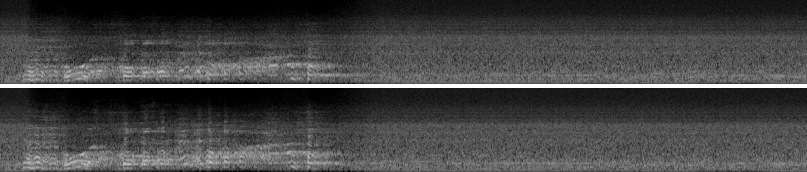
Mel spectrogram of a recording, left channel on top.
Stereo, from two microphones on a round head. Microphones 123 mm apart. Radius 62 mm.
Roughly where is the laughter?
Right.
